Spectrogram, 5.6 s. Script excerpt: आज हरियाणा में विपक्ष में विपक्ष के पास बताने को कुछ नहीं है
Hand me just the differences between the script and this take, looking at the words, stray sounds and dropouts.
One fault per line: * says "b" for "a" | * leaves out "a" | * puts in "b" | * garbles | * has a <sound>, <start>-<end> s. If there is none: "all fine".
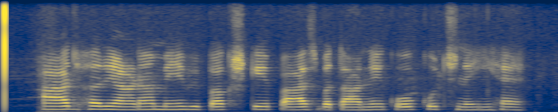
* leaves out "में विपक्ष"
